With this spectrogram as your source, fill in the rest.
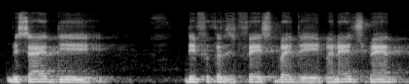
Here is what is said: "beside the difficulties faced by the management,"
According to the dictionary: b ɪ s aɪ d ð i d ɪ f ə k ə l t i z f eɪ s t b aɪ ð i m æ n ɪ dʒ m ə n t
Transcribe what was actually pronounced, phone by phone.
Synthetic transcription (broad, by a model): b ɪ s aɪ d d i d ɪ f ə k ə l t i f eɪ s t b aɪ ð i m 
